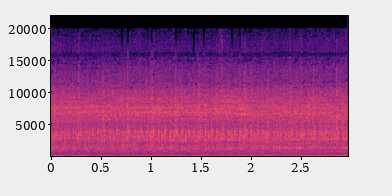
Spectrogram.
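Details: 1985 Nissan 200SX S12 CA20E with new injectors, coolant sensors, plugs, wires, MSD coils, cap and rotor: low idle with a slightly lumpy, uneven pulse and small dips in loudness.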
